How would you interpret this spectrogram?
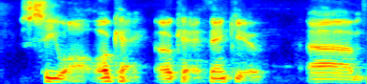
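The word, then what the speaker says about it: Sewal: Uh, just like it looks. Seaw wall. S E W A L. Seaw wall.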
